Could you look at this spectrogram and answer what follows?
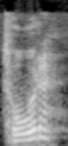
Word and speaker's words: Thor: It's the Scandinavian name, pronounced Tor.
